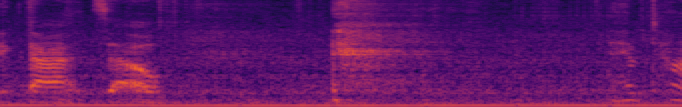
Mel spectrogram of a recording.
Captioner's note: laughs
